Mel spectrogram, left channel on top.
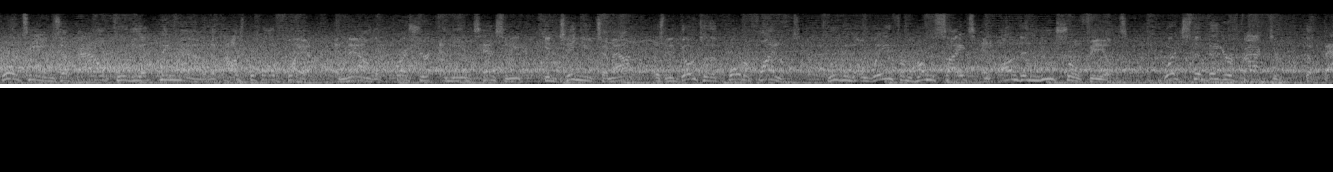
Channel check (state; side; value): silent; right; digital silence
